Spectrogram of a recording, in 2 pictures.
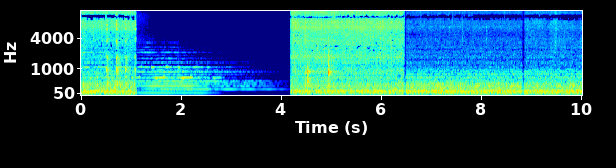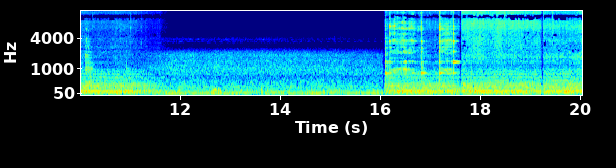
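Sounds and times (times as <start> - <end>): vegetables sizzling in frying pan: 0.0 - 1.1, 4.2 - 11.6, 16.1 - 20.0
loud hiss of water in pan: 4.2 - 11.7, 17.4 - 20.0.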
